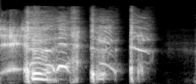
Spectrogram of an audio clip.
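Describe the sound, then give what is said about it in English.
A voice imitates someone coughing openly without covering the mouth: three harsh, loud cough bursts. The first is longer and voiced, and two shorter coughs follow, then silence. “Because she also doesn't cover her mouth when she coughs. It's just this everywhere.”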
